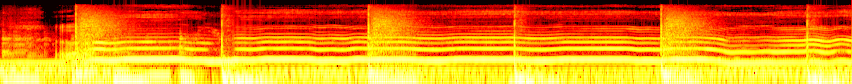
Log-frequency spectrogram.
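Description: A wordless sung note, hummed or vowel-sung, held for about three seconds and then sliding down a little near the end. Under it runs a looped backing of a bass line and drum hits about every three-quarters of a second.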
